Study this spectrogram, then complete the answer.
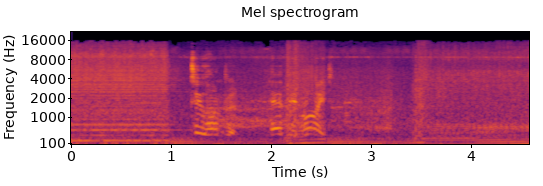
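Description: Tyres squeal sharply as a car brakes into a tight bend.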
